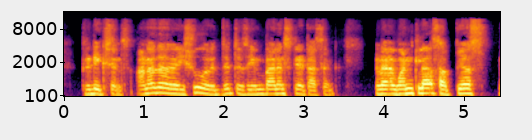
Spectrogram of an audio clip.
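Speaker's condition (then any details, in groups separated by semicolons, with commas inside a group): No condition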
